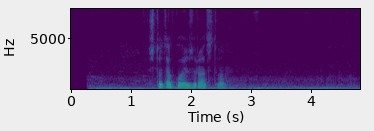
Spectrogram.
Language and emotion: Russian, neutral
